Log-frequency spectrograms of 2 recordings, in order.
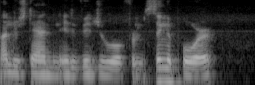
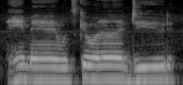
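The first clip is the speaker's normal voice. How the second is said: higher-pitched California dude impression; California accent; 6 semitones higher, slower than usual. Showing how people in the States talk, imitated California accent. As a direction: draw up a high California surfer-dude greeting. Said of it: "you've got California".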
